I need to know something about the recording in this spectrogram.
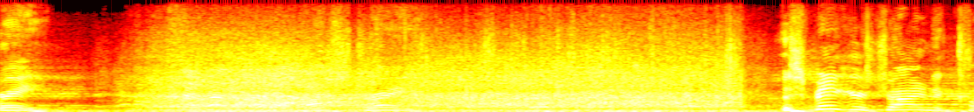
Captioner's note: laugh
